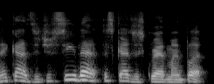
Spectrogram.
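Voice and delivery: high-pitched, incredulous retold complaint; indignant appeal. Singer to his band after a bouncer's grab, indignant. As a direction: call on witnesses in high disbelief.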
